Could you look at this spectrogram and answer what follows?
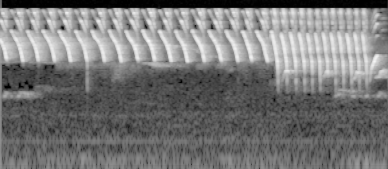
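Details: Canary song used as a lure to prompt other canaries to respond: fast trills of steeply falling whistled notes repeated several per second, then a switch to a quicker, lower rolling trill near the end.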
